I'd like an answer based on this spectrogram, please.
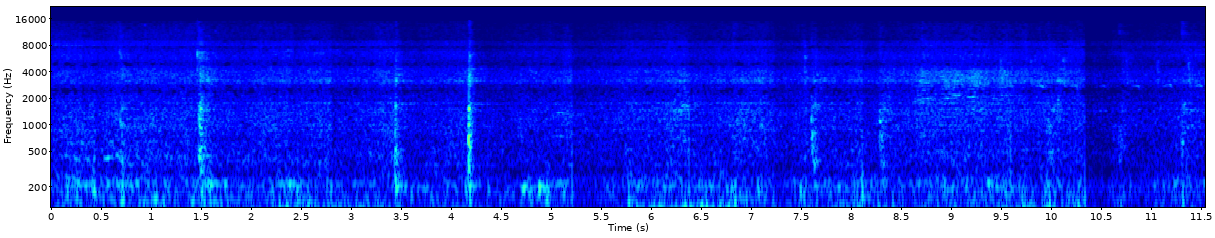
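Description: Indian Railways passenger train in motion, heard from an open coach window: a steady low rumble of the running gear with sharp, unevenly spaced clicks of the wheels over the rail joints, the loudest about four seconds in.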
